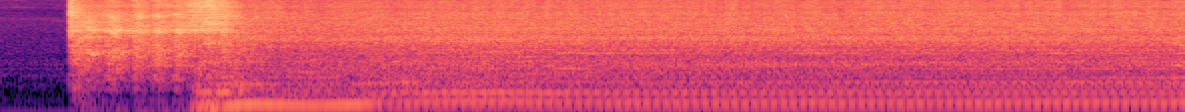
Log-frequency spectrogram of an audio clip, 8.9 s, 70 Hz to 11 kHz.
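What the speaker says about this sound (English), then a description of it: "And we're going to start it up." A 2011 Toyota Tacoma with the 2.7 engine, cold and with an overheating fault on the highway, cranks briefly and catches after about a second, then settles into a steady, close idle running alone.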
